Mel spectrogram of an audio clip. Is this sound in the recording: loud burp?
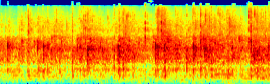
no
